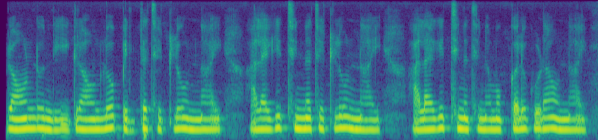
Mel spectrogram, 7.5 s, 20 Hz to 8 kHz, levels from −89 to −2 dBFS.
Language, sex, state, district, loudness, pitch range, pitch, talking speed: Telugu, female, Telangana, Mahabubabad, -15 LUFS, 175-185 Hz, 180 Hz, 135 wpm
